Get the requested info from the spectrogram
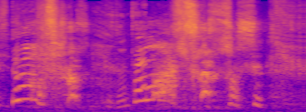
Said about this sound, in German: Oh, Gesundheit.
